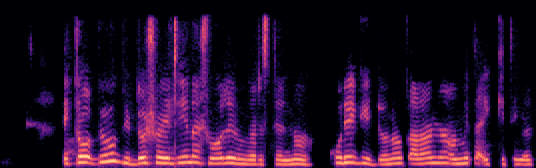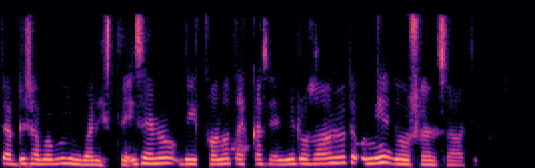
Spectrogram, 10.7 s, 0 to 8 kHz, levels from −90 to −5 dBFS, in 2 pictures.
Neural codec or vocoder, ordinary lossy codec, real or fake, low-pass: codec, 16 kHz, 2 kbps, X-Codec, HuBERT features, trained on general audio; MP3, 48 kbps; fake; 7.2 kHz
